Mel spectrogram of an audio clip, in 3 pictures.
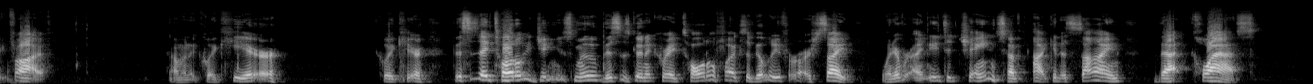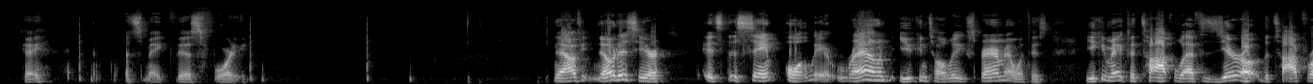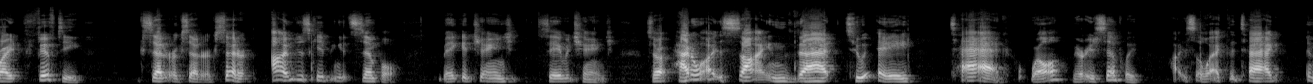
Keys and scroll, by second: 0.8 Return, 9.3 Return, 31.5 super+s.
